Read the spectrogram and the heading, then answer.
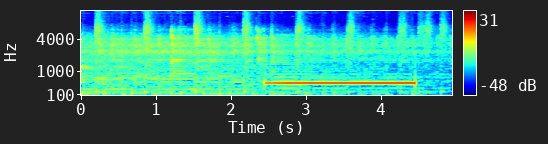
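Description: A telephone call-connecting tone for an incoming call from a caller in Paris, France: one loud, steady mid-pitched beep holds for about two seconds, then cuts off, over a quieter rhythmic musical backdrop that runs throughout.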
